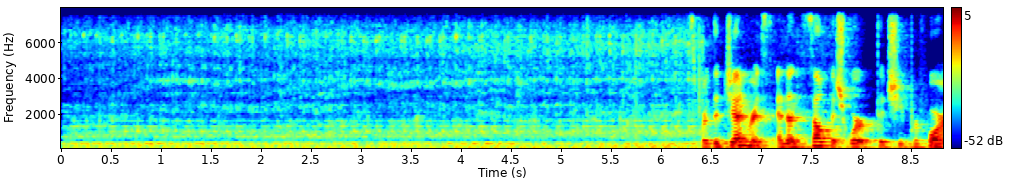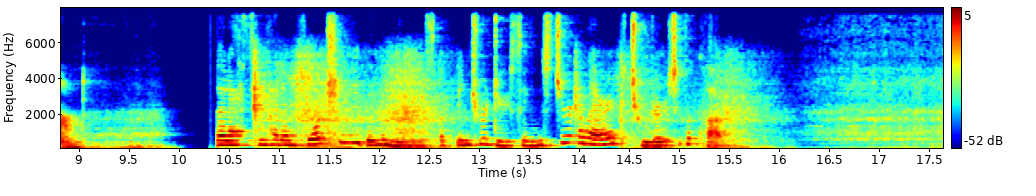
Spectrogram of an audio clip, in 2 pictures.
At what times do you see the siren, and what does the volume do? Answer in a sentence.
You can't hear the siren here.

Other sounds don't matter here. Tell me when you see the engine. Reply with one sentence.
The engine can be heard from 0.0 to 17.6 s.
